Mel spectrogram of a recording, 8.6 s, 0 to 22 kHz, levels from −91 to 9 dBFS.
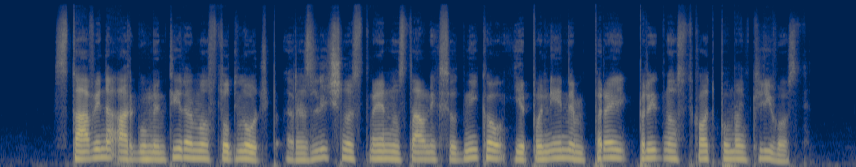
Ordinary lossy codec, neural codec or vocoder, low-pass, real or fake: none; codec, 44.1 kHz, 2.6 kbps, DAC; 19.8 kHz; fake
